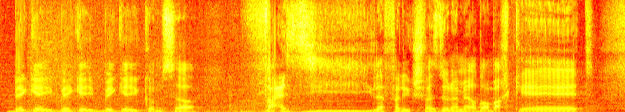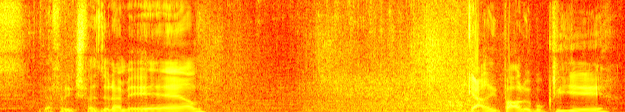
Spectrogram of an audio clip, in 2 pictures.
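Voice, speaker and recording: A man giving live gameplay commentary, shouting, pleading and joking sarcastically at the boss he fights. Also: lowish voice, moderate pace, long pauses, over music. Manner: excitable, yells and pleads at the boss; teasing, sarcastic banter. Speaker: gaming YouTuber.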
